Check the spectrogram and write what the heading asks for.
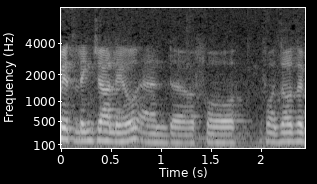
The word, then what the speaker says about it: Lingjia Liu: we can sing about it's kind of ninja with L okay so it's a close to ninja without all right so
